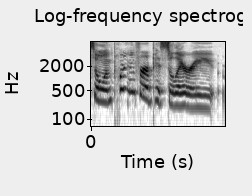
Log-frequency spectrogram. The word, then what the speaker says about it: epistolary: Epis- epistolary.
